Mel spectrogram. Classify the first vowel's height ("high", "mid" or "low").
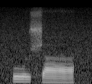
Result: high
